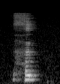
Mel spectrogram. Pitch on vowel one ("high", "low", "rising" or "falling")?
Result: low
